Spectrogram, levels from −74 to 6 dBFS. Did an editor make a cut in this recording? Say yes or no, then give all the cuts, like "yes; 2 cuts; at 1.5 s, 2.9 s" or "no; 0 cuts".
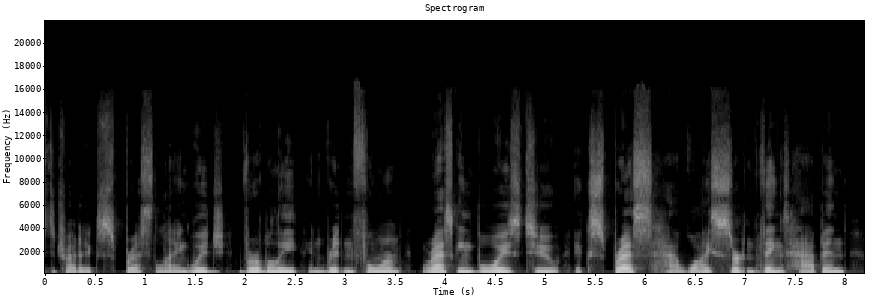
yes; 3 cuts; at 1.8 s, 2.7 s, 3.7 s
